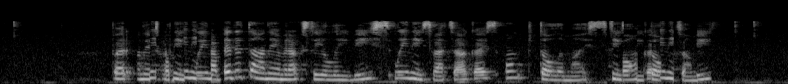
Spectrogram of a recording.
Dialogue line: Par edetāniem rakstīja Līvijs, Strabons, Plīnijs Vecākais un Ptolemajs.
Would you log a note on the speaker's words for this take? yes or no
yes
